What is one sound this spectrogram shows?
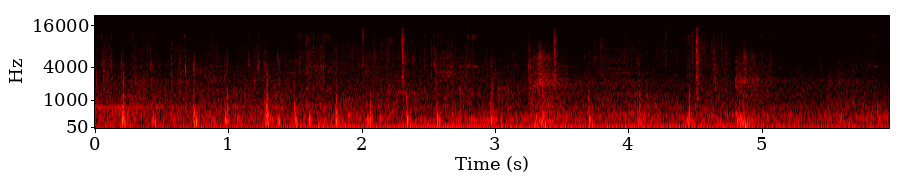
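Boots crunch on snow.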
